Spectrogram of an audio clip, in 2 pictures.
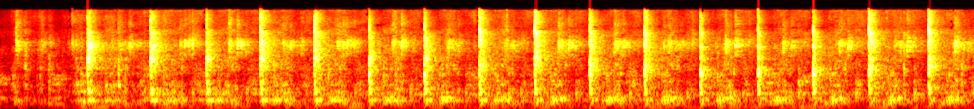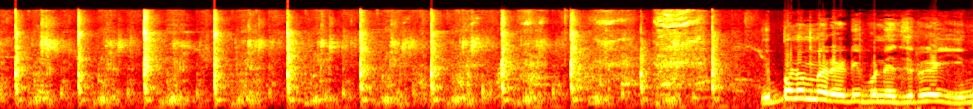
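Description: A hand pump on a plastic sprayer squeaks and clicks in quick, steady strokes.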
